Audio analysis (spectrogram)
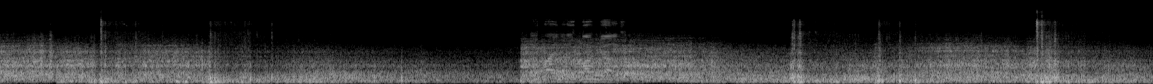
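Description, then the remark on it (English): A night helicopter attack on an oil depot in Russia by helicopters from Ukraine: a steady, heavy roar fills the whole recording while about half a dozen sharp blasts crack through at irregular intervals, with a sudden louder surge midway. No one speaks. “But I have video of the attack taking place, so you can see it's actually coming from helicopters, but it happened at night, so here is that.”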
